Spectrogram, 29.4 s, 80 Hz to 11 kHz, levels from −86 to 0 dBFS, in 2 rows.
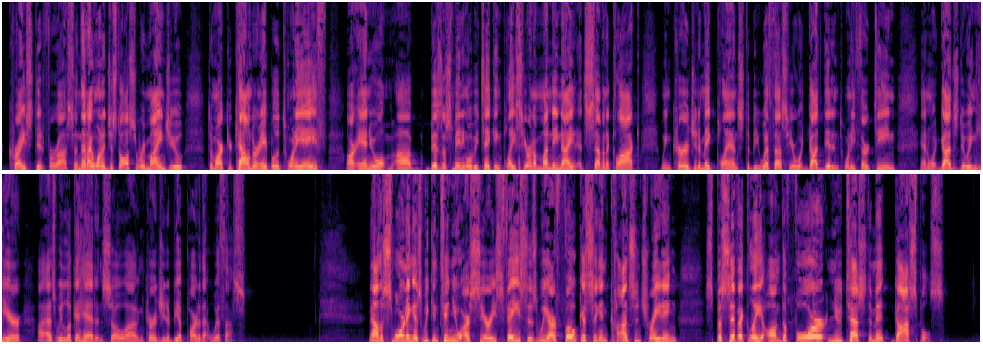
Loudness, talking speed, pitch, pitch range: -26 LUFS, 200 wpm, 195 Hz, 175-215 Hz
